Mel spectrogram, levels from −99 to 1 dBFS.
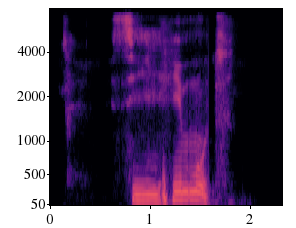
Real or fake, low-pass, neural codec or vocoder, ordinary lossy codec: fake; 7.2 kHz; codec, 44.1 kHz, 7.8 kbps, DAC; AAC, 48 kbps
